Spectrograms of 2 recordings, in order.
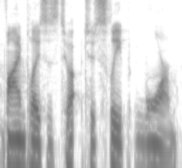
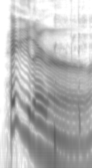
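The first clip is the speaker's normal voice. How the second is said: put-on old-fashioned, old-timey man's voice, higher pitched; 4 semitones higher than usual. Imitating a cat whose meow sounded like an old-timey guy voice. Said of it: "you hear".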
